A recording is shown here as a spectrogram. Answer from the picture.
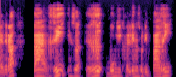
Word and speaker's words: Paris: 그래서 파리라고 하니까 사람들이 빠히도 아니고 빠리도 아니고 그렇게 중간쯤이 들린다고 말씀들을 하세요. 그래서 이것도 Paris 혹은 파리, 파르, 파리 요렇게 읽습니다. 파리, France, 파리 요렇게. 그렇게 R 발음을 R 발음이죠.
